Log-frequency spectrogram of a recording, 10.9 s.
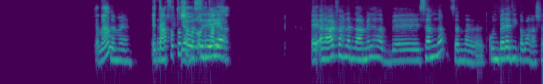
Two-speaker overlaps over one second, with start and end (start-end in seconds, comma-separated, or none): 3.1-4.6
